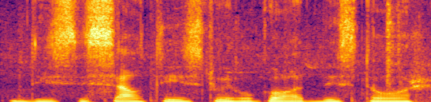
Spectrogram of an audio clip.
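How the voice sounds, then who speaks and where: A gentle, musing cat-folk adventurer played by a streamer with a dark, mellow, mid-pitched voice. The phrasing is deliberate and formal, like a weary traveler thinking aloud in a fantasy game. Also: completely flat delivery, slight background noise, lightly acted, rough recording. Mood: musing, calm. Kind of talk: in-character game roleplay.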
